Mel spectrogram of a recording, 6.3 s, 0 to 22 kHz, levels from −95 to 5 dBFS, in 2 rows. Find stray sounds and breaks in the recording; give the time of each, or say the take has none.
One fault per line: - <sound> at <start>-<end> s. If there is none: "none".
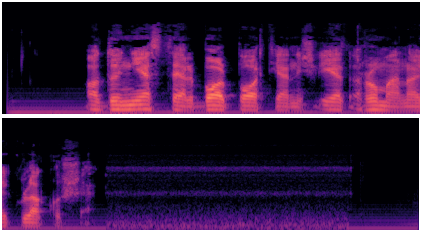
none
